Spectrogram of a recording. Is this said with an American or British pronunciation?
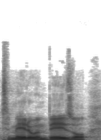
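American. It is said with an American pronunciation. It is the speaker's own native way of speaking. "as opposed to"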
